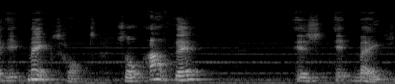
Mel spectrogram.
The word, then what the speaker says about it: hace: So hace is it makes. Notice you don't say the H, it's A and E and A and O. Just like the vowels, hace calor.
